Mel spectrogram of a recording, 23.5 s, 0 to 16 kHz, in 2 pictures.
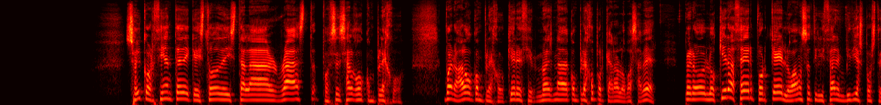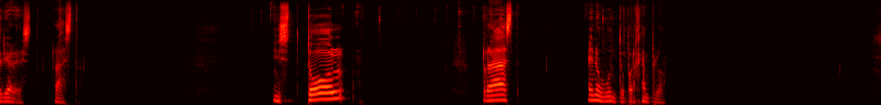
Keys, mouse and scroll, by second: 9.1 ctrl+t, 10.7-11.9 typing, 12.5 Return, 15.1 click, 16.5-21.8 typing, 21.6 click, 23.0-23.4 typing.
